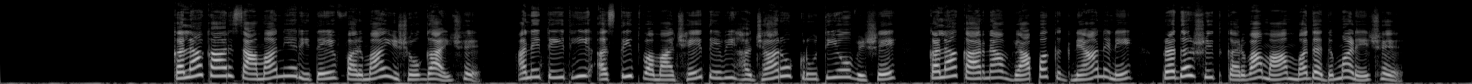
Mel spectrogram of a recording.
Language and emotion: Gujarati, neutral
